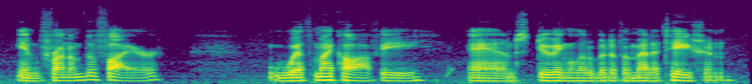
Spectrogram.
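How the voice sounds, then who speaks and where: A man at a fairly low pitch, talking at a moderate pace. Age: 30s. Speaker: vlogger. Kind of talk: daily video diary. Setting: in a parked car at night.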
